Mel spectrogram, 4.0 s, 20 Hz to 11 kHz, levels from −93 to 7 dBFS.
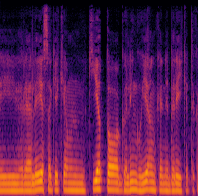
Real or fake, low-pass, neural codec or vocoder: fake; 9.9 kHz; codec, 24 kHz, 0.9 kbps, WavTokenizer, medium speech release version 1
